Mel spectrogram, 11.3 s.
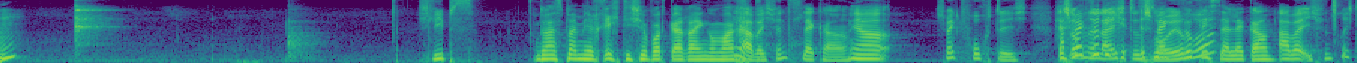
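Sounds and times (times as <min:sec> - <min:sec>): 
glasses of a mixed vodka drink clinking in a toast on a summer day: 0:00.6 - 0:01.1
speech: 0:03.6 - 0:11.2.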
